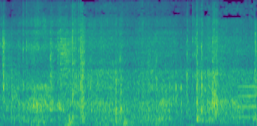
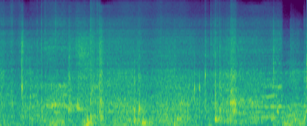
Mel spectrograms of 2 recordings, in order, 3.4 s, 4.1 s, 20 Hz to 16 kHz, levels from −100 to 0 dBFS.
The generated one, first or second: second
